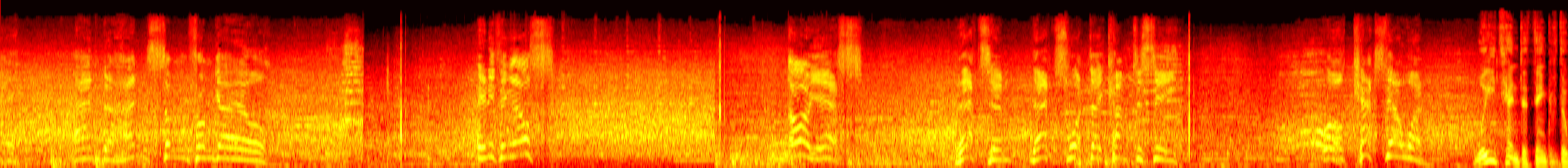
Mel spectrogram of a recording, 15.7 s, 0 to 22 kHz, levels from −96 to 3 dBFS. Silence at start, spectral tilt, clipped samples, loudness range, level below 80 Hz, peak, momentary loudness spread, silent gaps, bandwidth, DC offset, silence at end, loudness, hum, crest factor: 0 s; -3 dB/octave; under 0.1%; 2 LU; -50 dBFS; 0 dBFS; 8 LU; none; 16 kHz; under 0.1%; 0 s; -20 LUFS; none; 20 dB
